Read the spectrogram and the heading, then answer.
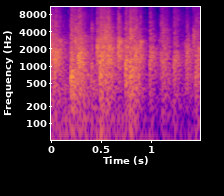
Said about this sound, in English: Jeep Patriot. You know what? I'm going to clap.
